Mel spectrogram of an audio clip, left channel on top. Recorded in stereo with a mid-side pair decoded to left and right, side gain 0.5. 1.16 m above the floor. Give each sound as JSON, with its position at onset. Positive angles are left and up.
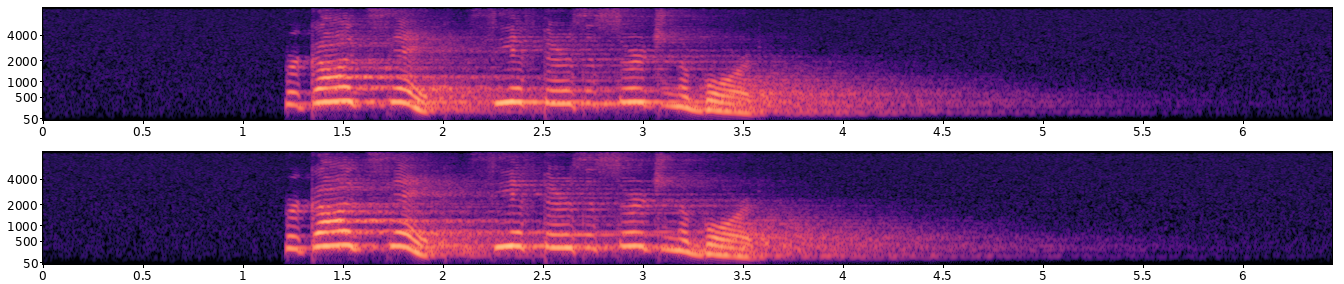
{"t": 1.2, "sound": "a woman speaking", "azimuth_deg": -10, "distance_m": 0.6}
